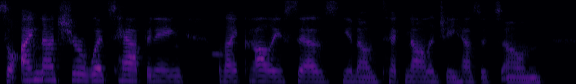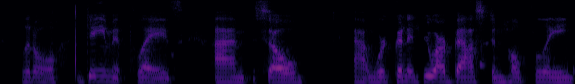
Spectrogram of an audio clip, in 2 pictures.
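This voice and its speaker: Against a quiet background, a woman with a Pennsylvania accent talks at a fairly slow pace in a bright, sharp tone, her pitch fairly low and her intonation fairly even. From Pennsylvania, US. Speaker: early education trainer. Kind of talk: webinar presentation. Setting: video call.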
